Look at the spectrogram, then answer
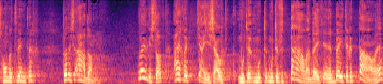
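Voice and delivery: usual speaking voice

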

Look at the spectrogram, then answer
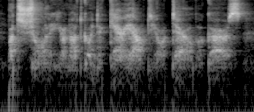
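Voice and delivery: hushed spectral whisper; voiceless, eerie whisper; ghostly whisper. Acted. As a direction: whisper as a ghost confronting a foe. Spectre's voice in the story.

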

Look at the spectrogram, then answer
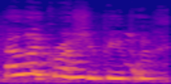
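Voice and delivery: high-pitched mocking imitation of a friend; teasing falsetto quote through laughter. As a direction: mimic her in a high voice, laughing. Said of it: "where she's like".

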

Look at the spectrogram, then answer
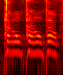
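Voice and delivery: high-pitched "pow" noises; imitated bursts. Telling how the dinner suddenly took off, high mimicked bursts. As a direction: fire off high, drawn vocal pops.

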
